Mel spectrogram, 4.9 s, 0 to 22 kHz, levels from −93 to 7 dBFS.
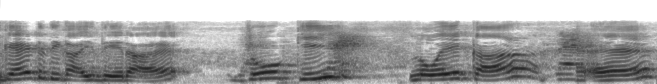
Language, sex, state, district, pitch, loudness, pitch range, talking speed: Hindi, male, Haryana, Jhajjar, 255 Hz, -13 LUFS, 220-330 Hz, 120 wpm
